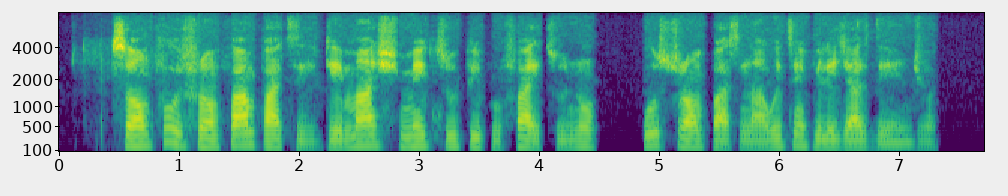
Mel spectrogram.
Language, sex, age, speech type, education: Nigerian Pidgin, female, 30-45, spontaneous, tertiary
